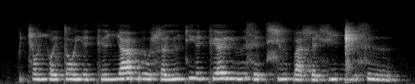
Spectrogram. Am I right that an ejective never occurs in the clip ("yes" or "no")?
yes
